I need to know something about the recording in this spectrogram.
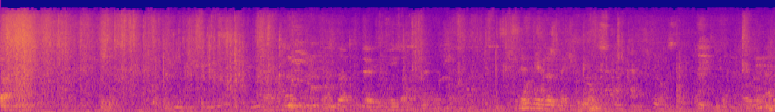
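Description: Several men talk quietly at once.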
